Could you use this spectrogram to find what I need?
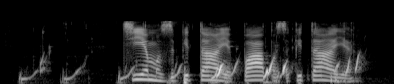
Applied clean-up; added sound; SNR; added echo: neural mask model RNNoise.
